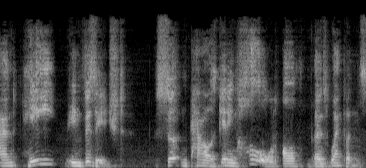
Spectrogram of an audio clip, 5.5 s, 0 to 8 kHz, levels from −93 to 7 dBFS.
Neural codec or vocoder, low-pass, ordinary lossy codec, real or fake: codec, 44.1 kHz, 2.6 kbps, SNAC; 7.2 kHz; MP3, 64 kbps; fake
